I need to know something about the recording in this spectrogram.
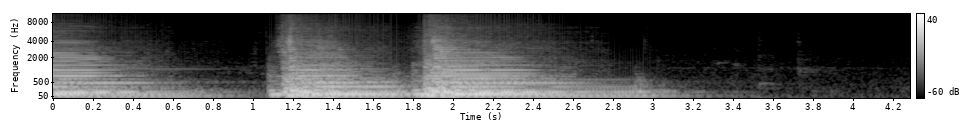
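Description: A jazz band plays a final ringing chord that fades out.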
